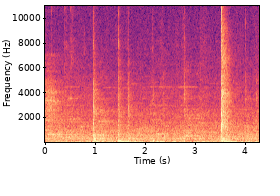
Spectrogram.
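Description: A few sharp computer keyboard key clicks as letters and then Enter are typed, the loudest about three and a half seconds in, over a low steady hum.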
